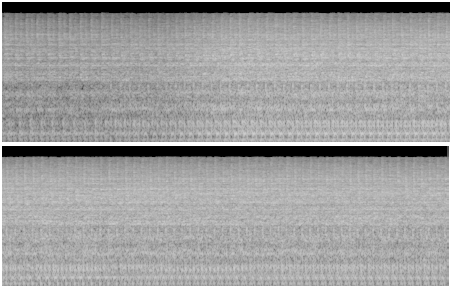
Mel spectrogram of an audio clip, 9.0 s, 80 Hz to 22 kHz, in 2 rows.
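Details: Stuart 5A model steam engine on a high-speed run: rapid, even chuffing at a steady fast beat, around three or four exhausts a second, smooth and regular.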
